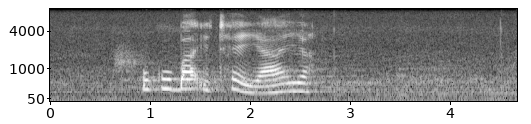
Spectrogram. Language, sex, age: Xhosa, female, 23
